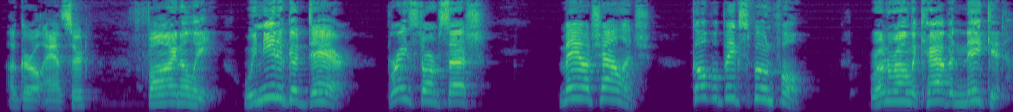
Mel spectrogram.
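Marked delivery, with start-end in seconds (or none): 1.3-8.1 high, loud, eager party cries; excited shouting. Acted. Kids shouting dare ideas at party. 8.7-10.1 put-on high, loud teen yell; shouting. Another kid yells a dare.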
